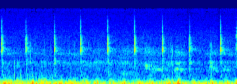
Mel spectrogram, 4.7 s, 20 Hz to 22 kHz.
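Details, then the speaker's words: Kia Sorento V6 suspension noise while driving over road undulations: sharp metallic ticks about twice a second over road rumble from a cracked subframe body mount, cracked internally. Repair needs subframe removal and an internal reinforcement. "está o barulho é esse aqui ó andando com o carro com as vibrações ondulações da rua ele faz esse barulho aqui"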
